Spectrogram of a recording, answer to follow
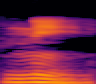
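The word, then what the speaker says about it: knee: तो यहाँ पर एन और उसके बाद बड़ी ई, ये है लॉन्ग वॉवल मोनोप्थोंग, ये हो गया इसका प्रोनाउंसिएशन नी। यहाँ से के हमने गायब कर दिया।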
